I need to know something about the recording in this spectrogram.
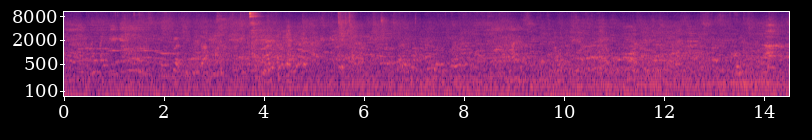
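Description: A woman sings through loudspeakers in a large echoing hall.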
